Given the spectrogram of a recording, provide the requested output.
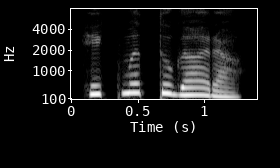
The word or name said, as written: ಹಿಕಮತ್ತುಗಾರ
